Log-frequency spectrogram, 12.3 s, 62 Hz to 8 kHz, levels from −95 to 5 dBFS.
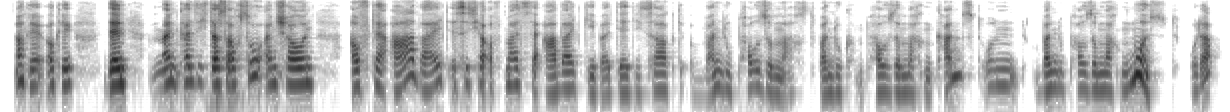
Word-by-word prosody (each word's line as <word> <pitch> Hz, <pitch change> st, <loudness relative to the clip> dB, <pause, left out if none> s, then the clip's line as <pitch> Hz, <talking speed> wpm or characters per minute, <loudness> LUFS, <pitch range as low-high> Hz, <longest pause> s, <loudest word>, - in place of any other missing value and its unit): Okay, 215 Hz, -4 st, 0 dB
okay, 205 Hz, +1 st, 0 dB, 0.3 s
denn 200 Hz, +2 st, +10 dB, 0.2 s
man 225 Hz, -, +4 dB
kann 230 Hz, +1 st, +1 dB
sich 230 Hz, -1 st, -12 dB
das 210 Hz, -1 st, +7 dB
auch 210 Hz, 0 st, +3 dB
so 295 Hz, +7 st, -1 dB
anschauen. 210 Hz, 0 st, +3 dB, 0.3 s
Auf 185 Hz, +1 st, 0 dB
der 200 Hz, -3 st, -3 dB
Arbeit 235 Hz, -, 0 dB
ist -, -, 0 dB
es 215 Hz, +1 st, -7 dB
ja 210 Hz, -, +1 dB
oftmals 205 Hz, 0 st, -7 dB
der -, -, -3 dB
Arbeitgeber, 150 Hz, -3 st, -4 dB
der 150 Hz, -, -7 dB
dir 145 Hz, 0 st, -21 dB
sagt, 165 Hz, +3 st, -8 dB, 0.2 s
wann 130 Hz, +8 st, -7 dB
du 170 Hz, -, -12 dB
Pause 175 Hz, 0 st, -9 dB
machst, 140 Hz, -2 st, -14 dB
wann 135 Hz, +3 st, -5 dB
du 150 Hz, -, -12 dB
k -, -, -24 dB
Pause 150 Hz, 0 st, -7 dB
machen 145 Hz, -3 st, -12 dB
kannst 305 Hz, +1 st, -6 dB
und 195 Hz, +1 st, -14 dB, 0.2 s
wann 165 Hz, +2 st, -2 dB
du 175 Hz, -, -15 dB
Pause 170 Hz, 0 st, -10 dB
machen 165 Hz, 0 st, -8 dB
musst, 315 Hz, +4 st, +4 dB
oder? -, -, -3 dB
190 Hz, 190 wpm, -25 LUFS, 165-210 Hz, 0.3 s, denn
